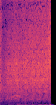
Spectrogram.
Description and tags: Ignition Maserati
automobile, car, engine, ignition, sports, vehicle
